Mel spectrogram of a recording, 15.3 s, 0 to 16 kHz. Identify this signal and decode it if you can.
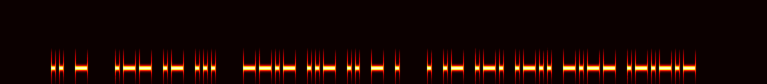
Morse code, heard as a keyed tone, about 15 wpm, 700 Hz. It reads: IT WAS QUITE EARLY.
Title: Sentences from Top 700 Words 15wpm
